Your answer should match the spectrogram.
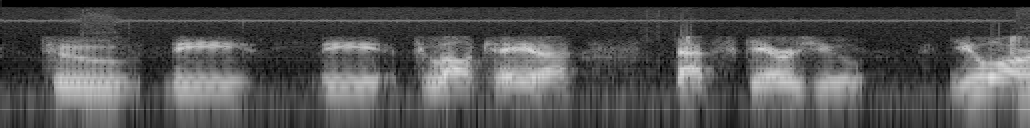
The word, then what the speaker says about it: Al-Qaeda: Al-Qaeda, by the way, is the correct pronunciation.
